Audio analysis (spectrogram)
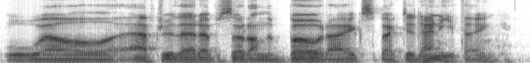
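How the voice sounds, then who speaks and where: A man playing a smooth, easygoing and slightly sly suspected impostor in an old time radio drama. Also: extremely low pitch, flat delivery, moderate pace, pushed and bright. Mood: sly, relaxed. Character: smooth, casual man posing as a returned brother.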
